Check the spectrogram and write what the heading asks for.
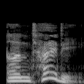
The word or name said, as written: untidy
